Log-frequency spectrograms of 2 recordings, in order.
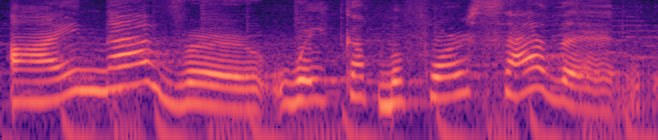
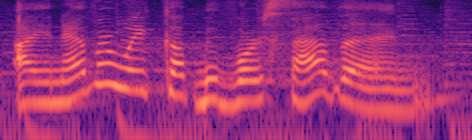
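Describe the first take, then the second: First: The sentence is said more slowly. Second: The sentence is said at a normal pace.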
